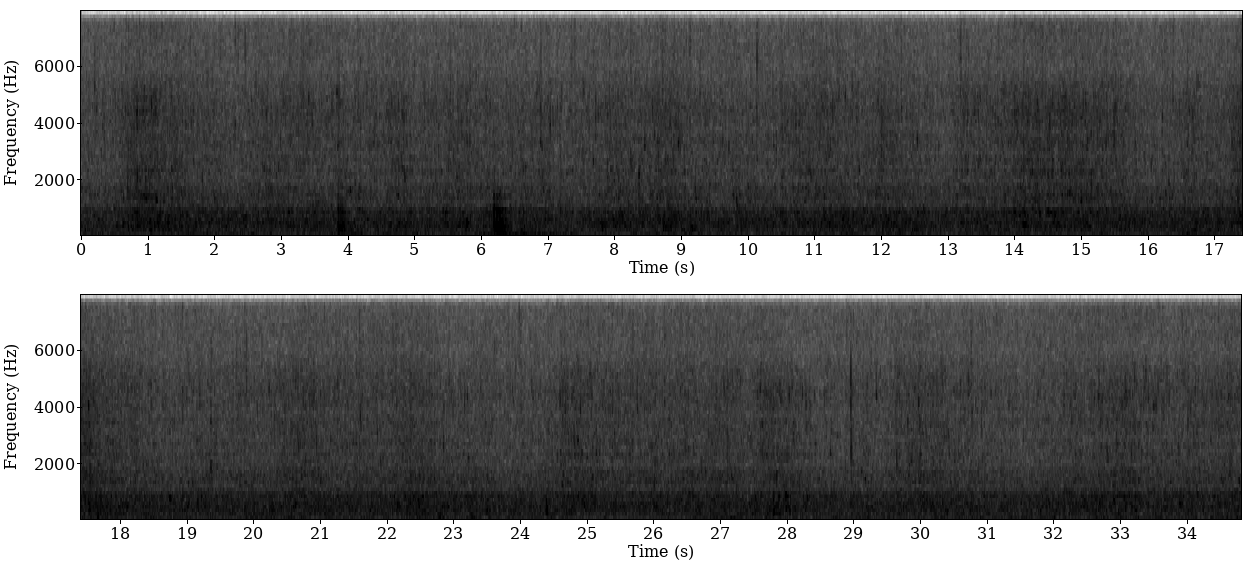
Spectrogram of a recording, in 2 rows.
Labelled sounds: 6.1	6.4	croaking sound likely from a nearby submerged object, 0.88 to 1.1 kHz

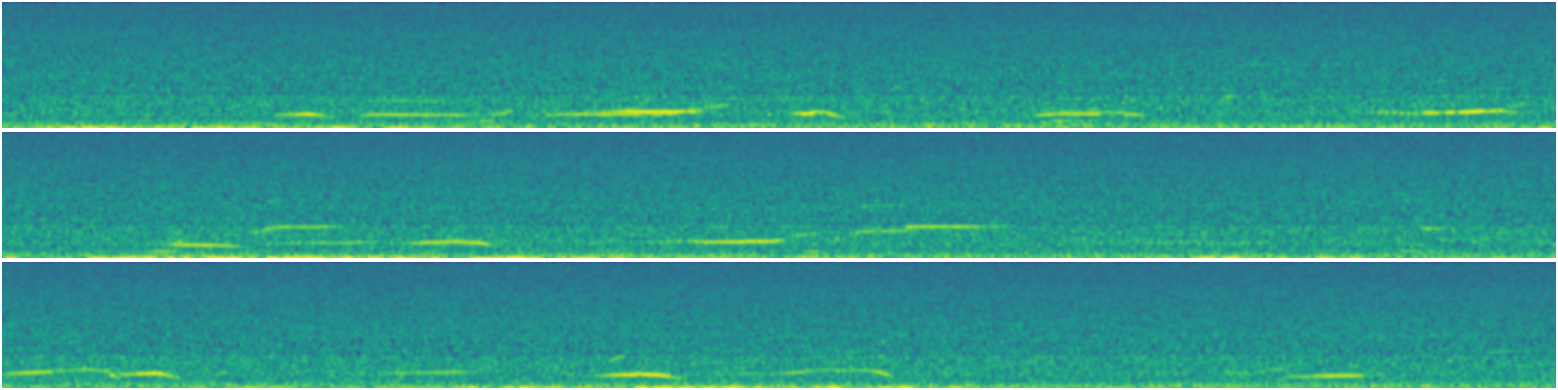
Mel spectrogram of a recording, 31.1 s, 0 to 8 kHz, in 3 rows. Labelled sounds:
16.4	16.9	humpback whale, 0.80 to 0.83 kHz

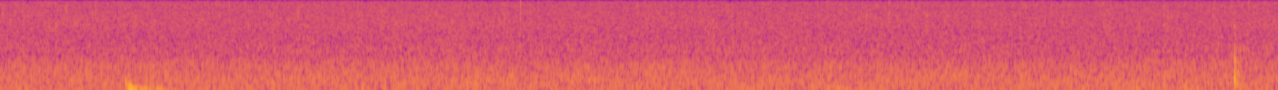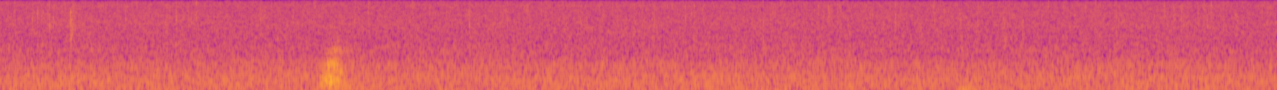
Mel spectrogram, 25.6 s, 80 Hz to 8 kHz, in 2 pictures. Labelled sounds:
16.0	16.3	croaking sound likely from a nearby submerged object, 1.3 to 1.6 kHz

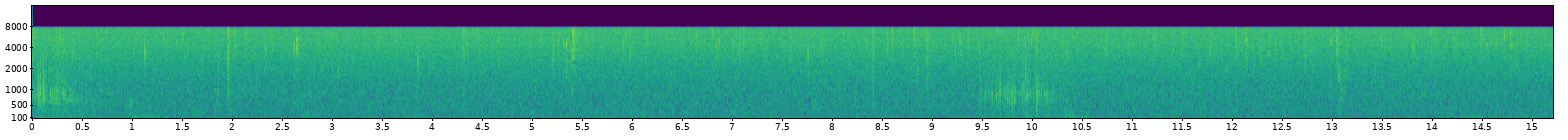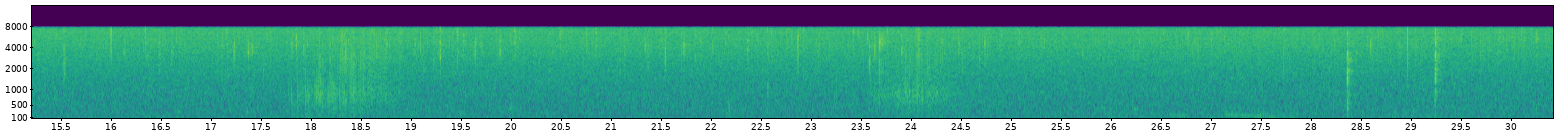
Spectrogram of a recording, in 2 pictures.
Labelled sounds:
9.5	9.8	invertebrate grinding on or near the hydrophone, 0.78 to 1.1 kHz

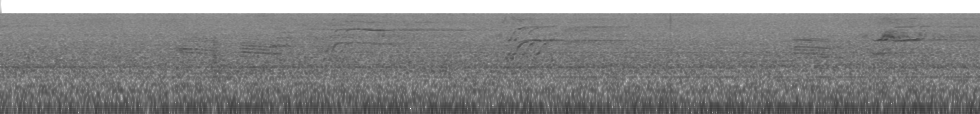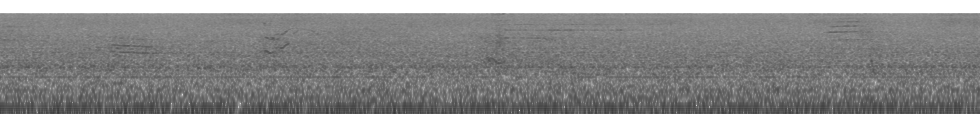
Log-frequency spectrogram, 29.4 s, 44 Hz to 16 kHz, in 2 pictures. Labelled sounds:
2.6	3.3	killer whale, southern resident, 0.62 to 2.2 kHz
4.8	6.4	killer whale, southern resident, 1.1 to 7.0 kHz
7.5	8.4	killer whale, southern resident, 0.78 to 6.3 kHz
13.0	13.9	killer whale, southern resident, 1.0 to 6.1 kHz
16.3	17.0	killer whale, southern resident, 0.93 to 2.2 kHz
18.5	19.1	killer whale, southern resident, 1.0 to 3.5 kHz
27.0	27.6	killer whale, southern resident, 2.0 to 6.1 kHz

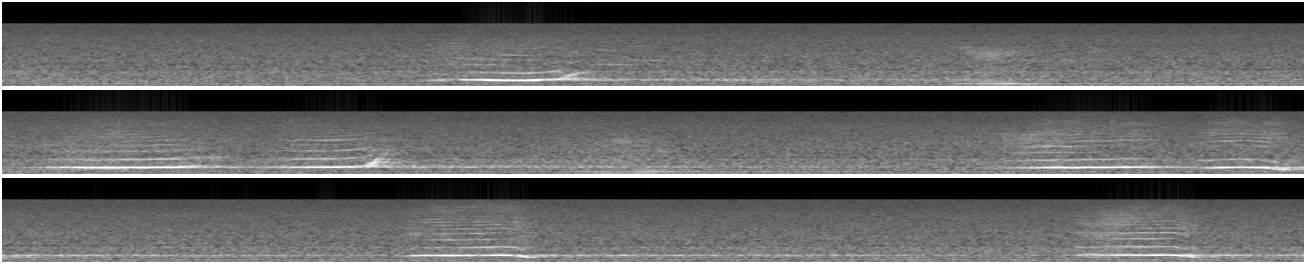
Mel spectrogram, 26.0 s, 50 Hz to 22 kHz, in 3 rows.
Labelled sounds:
3.9	4.3	humpback whale, 1.0 to 1.5 kHz
9.6	11.2	humpback whale, 0.80 to 2.5 kHz
15.5	16.4	humpback whale, 0.80 to 2.7 kHz
16.7	17.2	humpback whale, 1.7 to 4.6 kHz
20.1	20.8	humpback whale, 0.80 to 5.8 kHz
24.7	25.3	humpback whale, 0.80 to 3.2 kHz

